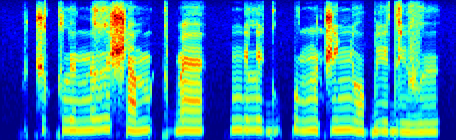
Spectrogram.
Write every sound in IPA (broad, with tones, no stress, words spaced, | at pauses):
t͡ʃu˨klɨ˨ nə˦ɣɨ˦ ʃã˨˦mə˦˨k ɓɛ̃˦ | ŋi˧li˨ɡu˦ k͡pu˨˦ŋũ˨t͡ʃi˦ ɲoː˨ɓiː˧di˨vɨ˧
